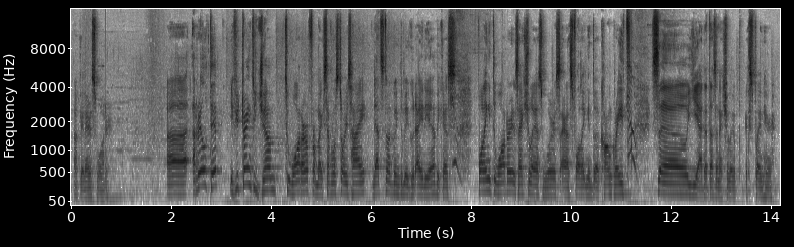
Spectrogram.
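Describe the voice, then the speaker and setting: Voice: mid-range voice, animated, a little fast. A gaming video host giving casual, chatty commentary while playing. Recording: faint background noise.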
